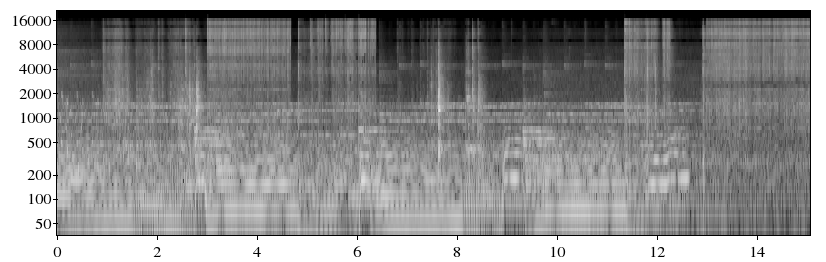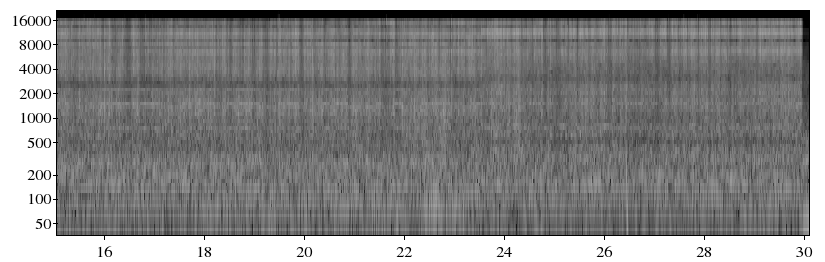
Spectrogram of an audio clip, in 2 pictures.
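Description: Background music with a beat for about the first thirteen seconds, then a Weldpro MIG 155 GSV welder crackling steadily as it runs a bead joining rebar handles to a steel plow disc.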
